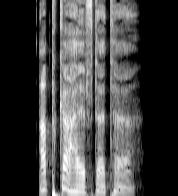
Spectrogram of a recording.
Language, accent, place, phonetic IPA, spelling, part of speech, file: German, Germany, Berlin, [ˈapɡəˌhalftɐtɐ], abgehalfterter, adjective, De-abgehalfterter.ogg
- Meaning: inflection of abgehalftert: 1. strong/mixed nominative masculine singular 2. strong genitive/dative feminine singular 3. strong genitive plural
